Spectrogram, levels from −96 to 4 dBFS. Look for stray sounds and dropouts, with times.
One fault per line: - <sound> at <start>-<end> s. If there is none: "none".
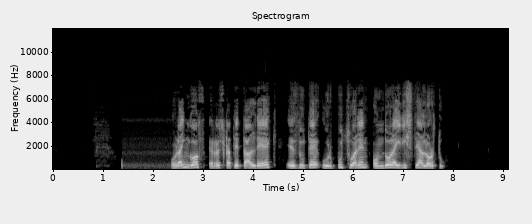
none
